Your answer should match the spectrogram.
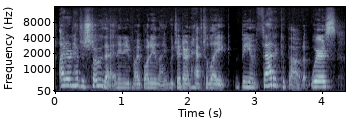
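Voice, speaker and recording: A young woman with a New Zealand accent, co-hosting a podcast in casual chat, animated and laughing often. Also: medium pitch, rapid-fire. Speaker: podcast co-host.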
